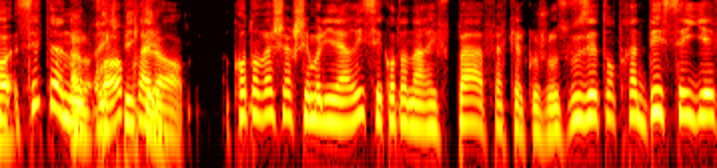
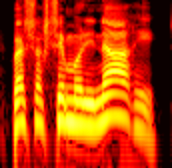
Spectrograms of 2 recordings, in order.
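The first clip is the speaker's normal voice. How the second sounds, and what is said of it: Put-on Marseille accent. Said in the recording (French): “si je, le fais avec l'accent ... direction le sud, à Marseille”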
